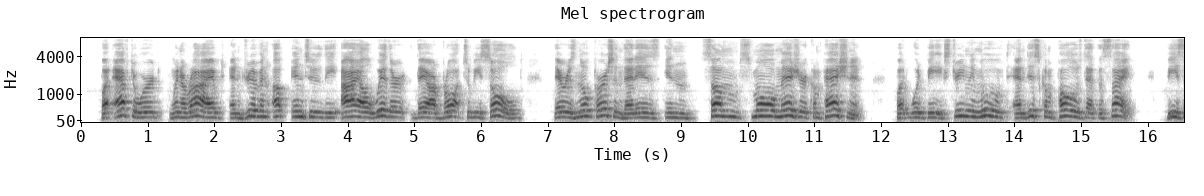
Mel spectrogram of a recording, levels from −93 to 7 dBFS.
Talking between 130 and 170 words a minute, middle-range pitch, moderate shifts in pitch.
Yes: average, 140 wpm; medium, 180 Hz; average, 3.8 semitones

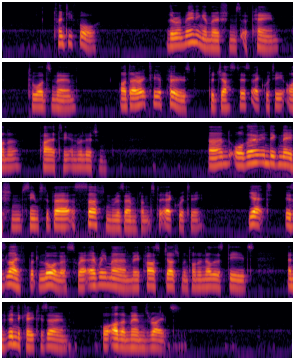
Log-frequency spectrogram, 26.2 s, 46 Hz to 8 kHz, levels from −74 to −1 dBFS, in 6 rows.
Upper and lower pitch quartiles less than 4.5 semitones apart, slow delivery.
Yes: average, 3.2 semitones; slow, 115 wpm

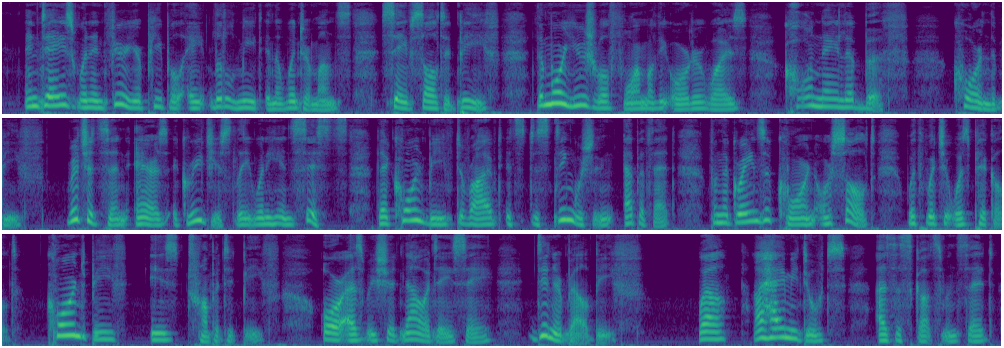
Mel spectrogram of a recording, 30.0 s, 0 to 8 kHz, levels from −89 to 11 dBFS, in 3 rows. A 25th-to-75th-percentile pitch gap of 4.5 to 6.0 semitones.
Yes: average, 5.0 semitones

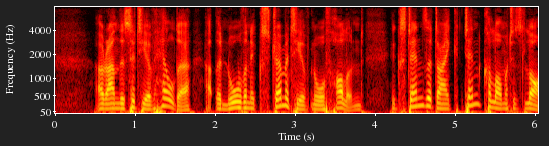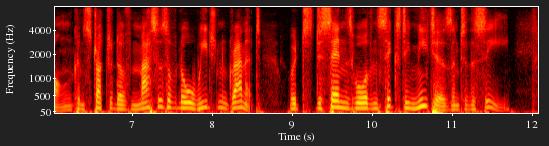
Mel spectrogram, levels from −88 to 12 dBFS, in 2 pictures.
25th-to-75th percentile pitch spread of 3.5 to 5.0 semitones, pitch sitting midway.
Yes: average, 4.7 semitones; medium, 145 Hz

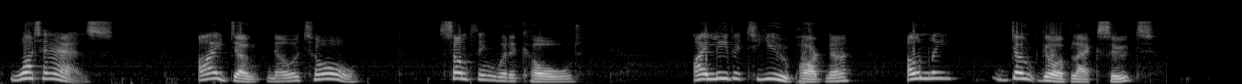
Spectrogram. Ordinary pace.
No: slow, 110 wpm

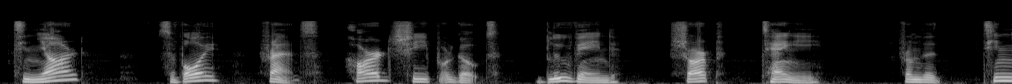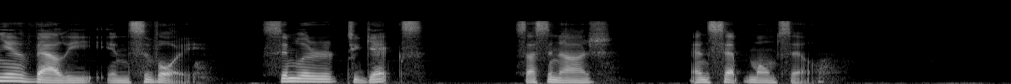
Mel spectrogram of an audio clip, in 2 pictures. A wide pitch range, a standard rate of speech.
No: wide, 6.0 semitones; slow, 65 wpm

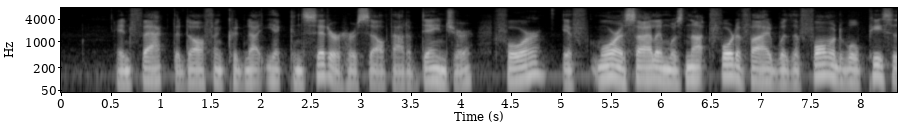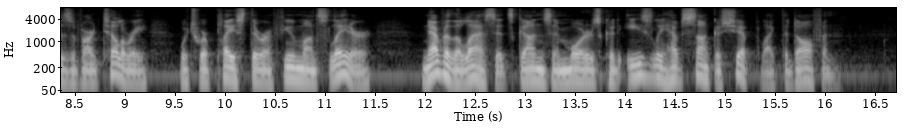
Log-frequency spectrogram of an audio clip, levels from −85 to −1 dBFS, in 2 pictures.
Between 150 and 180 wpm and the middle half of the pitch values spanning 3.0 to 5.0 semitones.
Yes: average, 170 wpm; average, 3.5 semitones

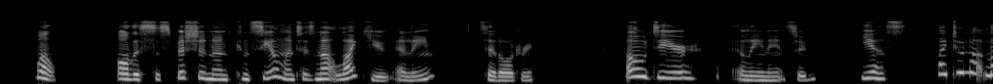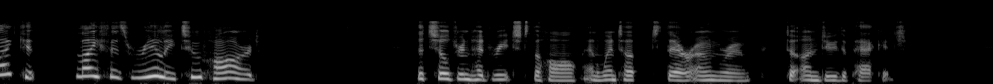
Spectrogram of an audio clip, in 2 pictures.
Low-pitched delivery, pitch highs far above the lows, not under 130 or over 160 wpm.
No: high, 240 Hz; wide, 6.7 semitones; slow, 135 wpm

